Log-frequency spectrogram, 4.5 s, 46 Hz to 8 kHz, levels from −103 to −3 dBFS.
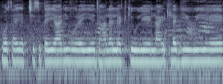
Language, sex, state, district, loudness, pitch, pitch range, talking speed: Hindi, female, Jharkhand, Sahebganj, -29 LUFS, 185 Hz, 185-190 Hz, 215 wpm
